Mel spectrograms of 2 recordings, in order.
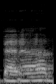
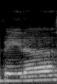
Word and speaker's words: betta: can't jump out um also I forgot it's pronounced betta but I only learned that like two years ago and then the rest of my whole life everyone said beta so I say both um okay so I'm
